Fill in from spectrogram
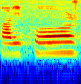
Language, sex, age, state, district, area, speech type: Bengali, female, 30-45, West Bengal, Purba Bardhaman, urban, spontaneous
